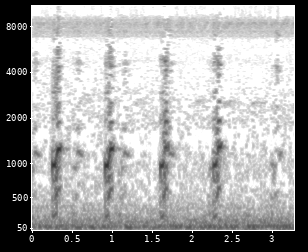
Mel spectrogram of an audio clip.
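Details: White-breasted waterhen decoy call: four loud, harsh honking notes with a bright rising tone near the start of each, spaced about two-thirds of a second apart, over a low rumbling background and a steady high whine.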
